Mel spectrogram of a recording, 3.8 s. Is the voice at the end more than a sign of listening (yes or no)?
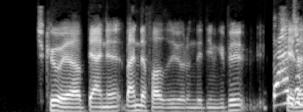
yes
